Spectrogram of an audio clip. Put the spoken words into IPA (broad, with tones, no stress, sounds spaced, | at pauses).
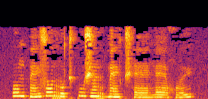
o˦ ŋ p ɛ̃˨˦ y̯ z o˦ r o˧ t͡ʃ p u˦ ʒ ə̃˦ r ɓ ɛ̃˧ y̯ t͡ʃʰ ɛː˨ ŋ ɛː˨ χʷ ə˨˦ y̯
